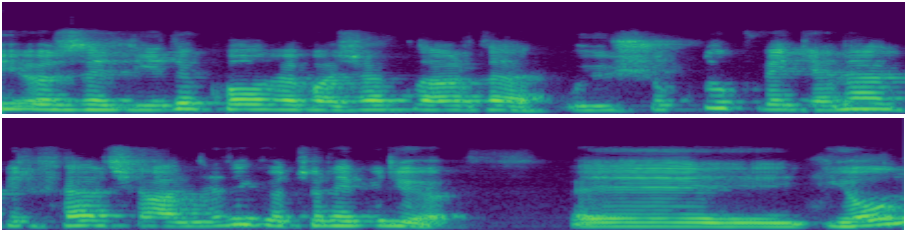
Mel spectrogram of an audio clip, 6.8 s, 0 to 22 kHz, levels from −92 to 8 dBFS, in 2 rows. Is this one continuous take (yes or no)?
yes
